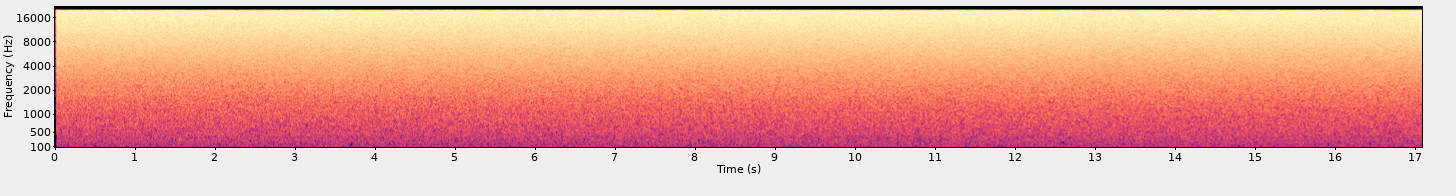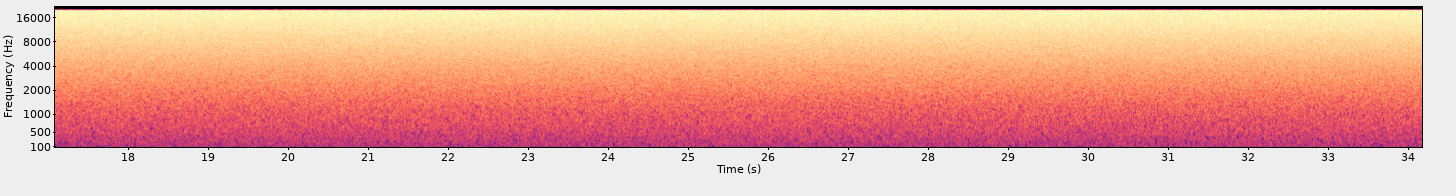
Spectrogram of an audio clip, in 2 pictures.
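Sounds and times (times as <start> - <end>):
white noise: 0.0 - 34.1.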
